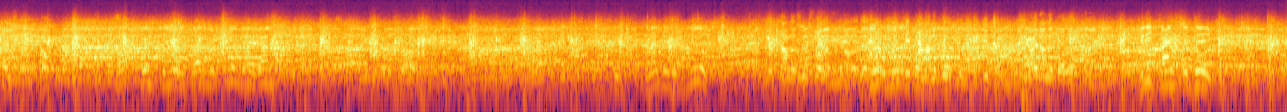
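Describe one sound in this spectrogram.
A large crowd of men sings loudly together in a big echoing hall.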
